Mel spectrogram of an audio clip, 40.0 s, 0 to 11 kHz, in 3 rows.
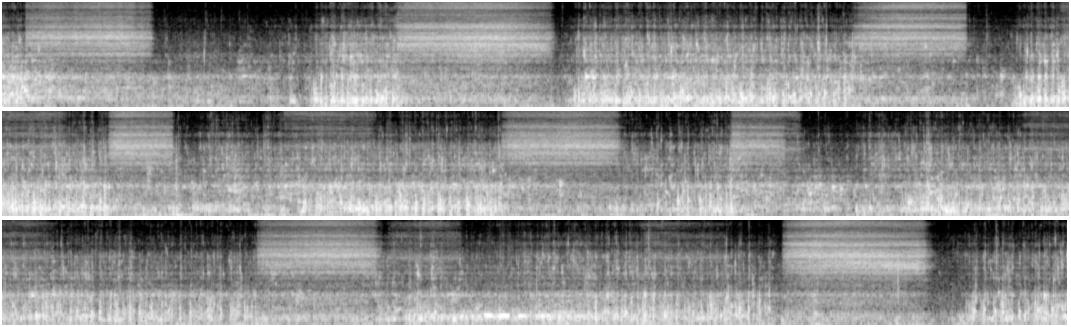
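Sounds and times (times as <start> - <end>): exhaled bubbles burbling: 0.0 - 0.7, 2.0 - 5.0, 7.0 - 10.8, 12.2 - 14.8, 15.6 - 19.8, 21.2 - 29.9, 31.4 - 36.5, 38.6 - 39.9
regulator inhale hiss: 0.3 - 2.0, 5.0 - 6.9, 10.7 - 12.1, 13.3 - 15.6, 19.6 - 21.2, 22.4 - 23.4, 26.2 - 27.3, 29.8 - 32.4, 36.4 - 38.4.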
